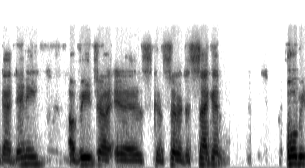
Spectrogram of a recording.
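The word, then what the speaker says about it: Deni Avdija: He's butchering his name. It's Denny Avija. – Denny Avija.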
